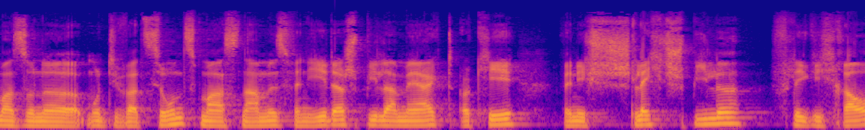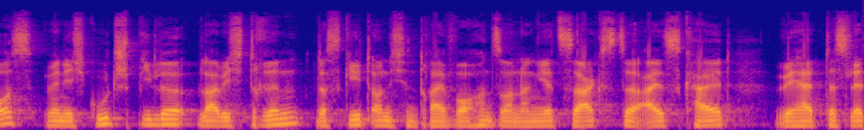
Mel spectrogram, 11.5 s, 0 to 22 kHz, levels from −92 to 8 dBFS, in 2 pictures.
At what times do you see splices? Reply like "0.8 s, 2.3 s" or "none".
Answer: 7.9 s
